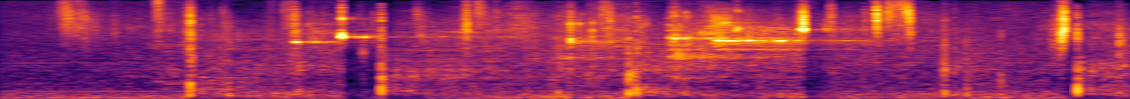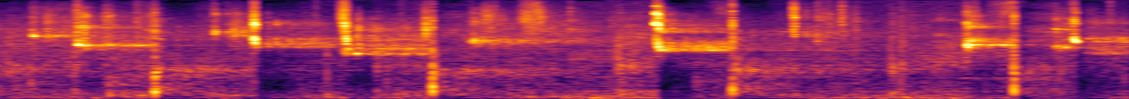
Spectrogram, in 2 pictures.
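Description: Tennis rackets strike a ball back and forth with sharp pops.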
